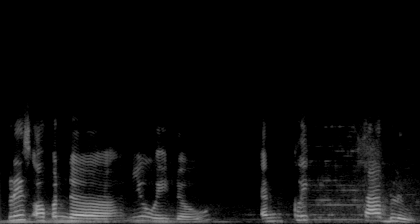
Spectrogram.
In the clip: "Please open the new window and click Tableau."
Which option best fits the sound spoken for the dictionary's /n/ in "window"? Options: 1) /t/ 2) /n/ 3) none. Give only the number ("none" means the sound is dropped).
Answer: 3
